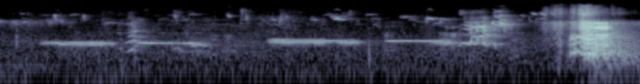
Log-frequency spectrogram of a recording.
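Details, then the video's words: A pair of white-browed woodswallows in a large open flight aviary, feeding on mealworms, give soft, steady, slightly nasal mid-pitched notes with chirpy higher chatter, ending in a loud burst of wingbeats or rustling. "White browed Woodswallows"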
